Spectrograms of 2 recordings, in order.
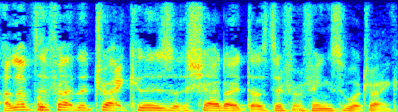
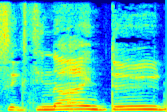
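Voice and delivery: mock kid; 8 semitones higher, much slower than usual. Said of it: "look at me and goes".

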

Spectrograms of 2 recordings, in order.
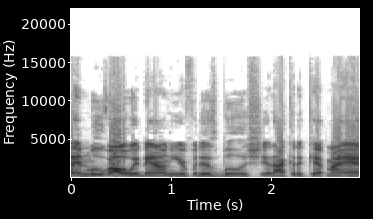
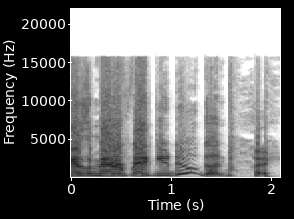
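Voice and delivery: sassy retort; 8 semitones higher, 4 dB louder than usual. Retold or imitated. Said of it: "I was like".

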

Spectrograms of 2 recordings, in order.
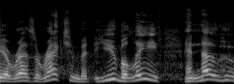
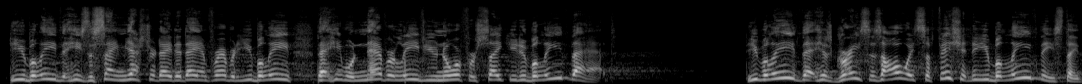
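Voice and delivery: louder, higher run of hammering questions; full-force preaching; 6 semitones higher, 4 dB louder than usual. Acted. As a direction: preach it, driving each question home.

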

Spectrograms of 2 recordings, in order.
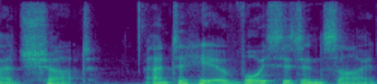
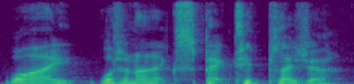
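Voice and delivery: high-pitched pleased exclamation; delighted surprise; 9 semitones higher than usual. A narrator's reading. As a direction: welcome an unexpected relative with delight. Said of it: "cried I".

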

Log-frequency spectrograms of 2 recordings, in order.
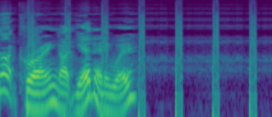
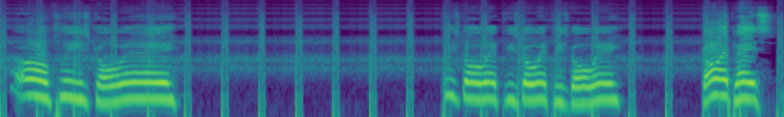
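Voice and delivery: raised, repeated desperate begging; frightened pleading; 3 semitones higher, 4 dB louder than usual. Real, not acted. Player pleading with the monster, frightened. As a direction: beg it over and over to leave.

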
